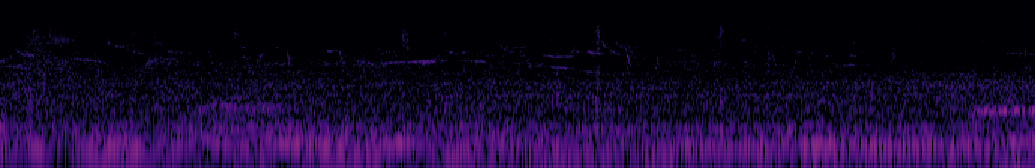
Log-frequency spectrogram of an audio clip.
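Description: Near silence, with faint, scattered bird chirps and a low steady hum.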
